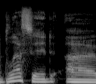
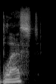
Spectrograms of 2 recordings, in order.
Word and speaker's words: Blessed: The Blessed, which is they specify is with 2 syllables, so not blessed, just blessed.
